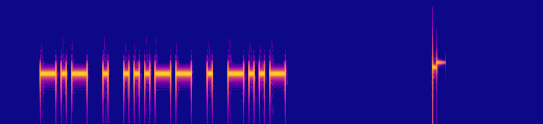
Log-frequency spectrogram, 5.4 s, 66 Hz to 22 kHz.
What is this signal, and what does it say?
Morse code, heard as a keyed tone, about 21 wpm, 700 Hz. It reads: KE3EX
